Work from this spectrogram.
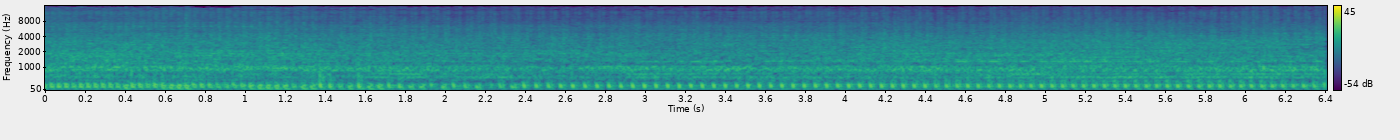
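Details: Honda HRD535 lawnmower after repair of gearbox/roller drive problems, engine slightly uneven at first, then a quick regular putter at constant speed with no surge; works satisfactorily, normal running.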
